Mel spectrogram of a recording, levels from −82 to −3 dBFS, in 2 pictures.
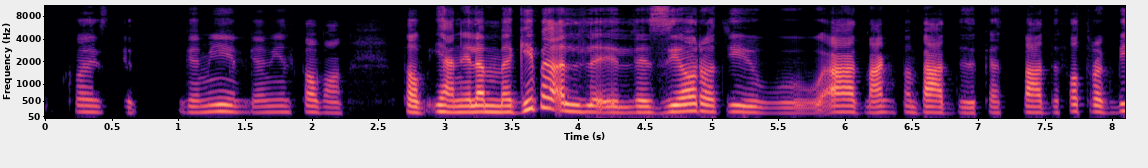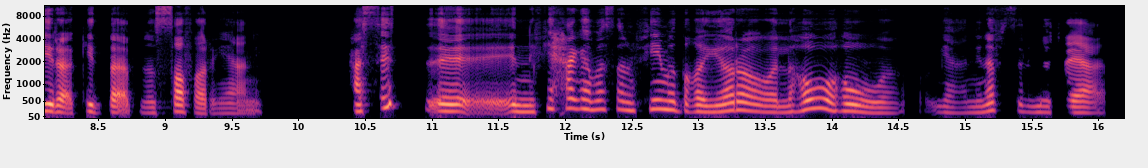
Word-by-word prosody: كويس 180 -2 -7
جدًا، 160 - -13 0.3
جميل، 180 +1 -1
جميل 175 +1 -9
طبعًا. 170 -4 -5 0.4
طَب 170 -4 +3
يعني 180 -2 +3
لما 185 -1 +7
جِه 240 +10 +4
بقى 285 -7 +7
ال 195 -3 +4
ال 170 -1 0
الزيارة 190 +4 +5
دي 185 -1 -1
و 155 -2 -8 0.3
وقعَد 180 -1 +4
معاك 170 +1 +1
من 175 - -6
بعد 160 -2 +1
كانت 165 -1 -10
بعد 170 -1 0
فترة 195 +1 -2
كبيرة 180 +2 +2
أكيد 200 - -6
بقى 175 - 0
من 160 - -17
السفر 160 -3 -2
يعني، 145 +1 -14 0.6
حسّيت 300 - -3 0.2
آآ 470 - 0
إن 185 -1 -1
في 280 - -9
حاجة 285 -2 0
مثلًا 255 -2 -6
فيه 270 +3 -4
متغَيّرة 210 -1 0
والّا 180 +1 -5
هو، 265 +4 0
هو، 170 -8 -3 0.2
يعني 165 -1 -16
نفْس 220 0 -7
المشاعر. 175 -3 -5
185 Hz, 155 wpm, -23 LUFS, 170-205 Hz, 0.6 s, لما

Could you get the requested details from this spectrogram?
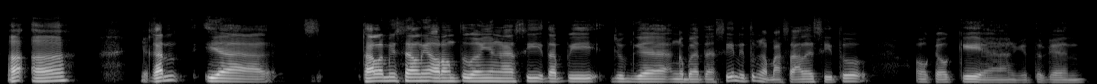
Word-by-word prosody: heeh, 160 -1 +4 0.9
ya - - -8
kan 165 +5 +7 0.4
ya 150 -2 +6 0.7
se - - -20 0.4
kalau 155 +3 +7
misalnya 165 -1 +4
orang 150 0 +3
tuanya 150 -1 +3
ngasih 145 +1 -1
tapi 140 0 -1 0.2
juga 130 -2 -1
ngebatasin 120 +8 -4
itu 150 +2 -7
gak 130 -7 -6
masalah 115 +2 -5
sih 115 -2 -7
itu, 145 +1 -3 0.5
oke 120 -2 -10
oke 115 +3 -4
ya 105 0 -11
gitu 105 +2 -16
kan. 105 0 -10
140 Hz, 125 wpm, -24 LUFS, 115-150 Hz, 0.9 s, kan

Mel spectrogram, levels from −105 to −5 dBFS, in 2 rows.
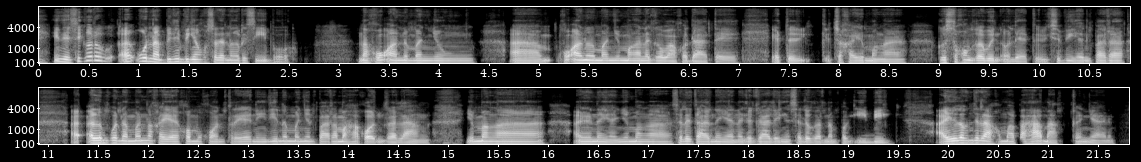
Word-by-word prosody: Hindi 165 - +4
siguro, 245 - 0
ah, - - +4
una 200 -5 +7
binibigyan 165 -1 +2
ko - - -12
sila 145 -2 +2
ng 135 0 -2
resibo, 130 - -7 0.6
na 135 - +3
kung 140 +3 +2
ano 135 -2 +3
man 125 0 0
yung, 120 -1 -4 0.4
ah, 115 -1 +1 0.2
kung - - +1
ano 140 -1 +6
naman 130 -1 +2
yung 130 - +1
mga 125 0 +1
nagawa 115 -2 0
ko - - -4
dati, 95 -3 -3 0.3
eto - - -2 0.4
tsaka 115 - -3
yung 115 -1 -1
mga 110 0 -4 0.3
gusto 145 +1 -2
kong 145 -2 +1
gawin 125 -2 +3
ulit, 105 -1 -4
ibig - - -7
sabihin, 120 -2 -4
para 120 0 -1 0.3
a - - +3
alam 160 0 +7
ko 160 - +3
naman 145 +1 +2
na 150 - -3
kaya 130 -3 +2
kumokontra 125 -3 -3
'yan 130 +2 -2
eh, - - -5
hindi 135 - -1
naman 135 -1 -1
'yan 135 - -7
para 125 -1 -1
makakontra 115 -3 +1
lang. 110 0 -3 0.4
Yung - - +2
mga 135 -1 +3 0.7
ano 130 +1 +1
na 130 -1 +1
'yan 115 0 -3
yung 130 +1 -1
mga 120 0 -3
salita 135 -3 +1
na 125 - -2
'yan, 115 -1 -3
nanggagaling 115 0 -2
sa 120 +1 -6
lugar 115 0 0
ng 115 0 -7
pag-ibig. 105 +1 -5 0.4
Ayaw 145 +5 +7
lang - - -3
nila 150 -3 +6
akong 135 - -6
mapahamak, 125 -4 +1
ganyan. 105 -3 -7
125 Hz, 195 wpm, -23 LUFS, 115-135 Hz, 0.7 s, una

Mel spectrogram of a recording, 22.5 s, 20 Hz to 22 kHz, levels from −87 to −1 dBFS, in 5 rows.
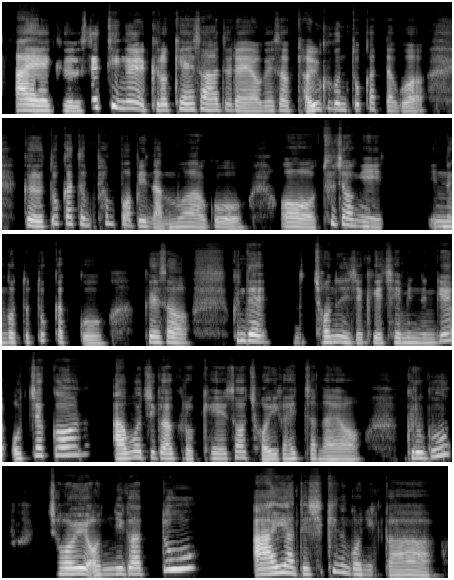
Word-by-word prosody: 아예 180 -2 +10
그 155 -2 0
세팅을 245 - +4
그렇게 190 +5 0
해서 205 +1 +1
하더래요. 175 -7 +1
그래서 165 +3 -3
결국은 200 +6 +1
똑같다고. 155 -7 -5 0.5
그 175 -5 +1
똑같은 250 0 -4
편법이 205 -9 -6
난무하고 140 0 -4 0.4
어 150 -5 +1
투정이 200 - -3 0.5
있는 170 -1 -4
것도 165 0 -5
똑같고 175 - -7 0.4
그래서 175 -5 0 0.4
근데 230 -4 +3 0.5
저는 190 +1 -1
이제 160 -3 -4
그게 165 -1 -4
재밌는 160 -2 -5
게 230 +8 0
어쨌건 280 - +1 0.2
아버지가 185 +1 +3
그렇게 165 0 -7
해서 200 +5 -3
저희가 150 +3 -2
했잖아요. 140 -5 -4 0.4
그리고 225 - -1 0.5
저희 195 +1 +5
언니가 195 +4 +1 0.2
또 350 +4 +4 0.6
아이한테 200 0 +6
시키는 250 +4 -3
거니까 150 -5 -3
175 Hz, 265 characters per minute, -22 LUFS, 155-210 Hz, 0.6 s, 아예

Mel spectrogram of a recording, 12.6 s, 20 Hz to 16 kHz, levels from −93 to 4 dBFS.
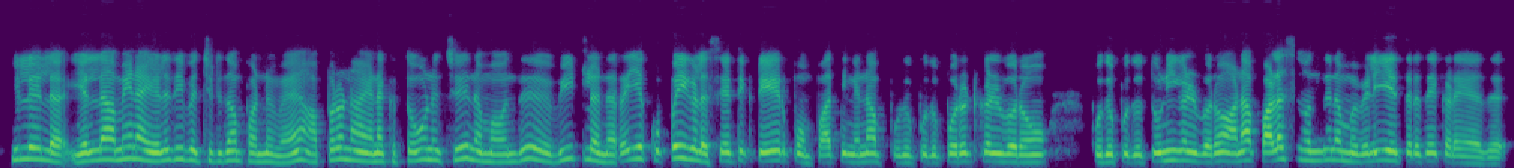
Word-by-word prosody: இல்ல, 235 - -1
இல்ல. 190 -4 +2 0.3
எல்லாமே 220 +4 +3
நா - - +4
எழுதி 215 +4 0
வச்சுட்டு 190 -2 -2
தான் 200 -1 -2
பண்ணுவேன். 170 -1 0
அப்புறம் 220 +7 -2
நா 200 - +1
எனக்கு 180 0 0
தோணுச்சு, 215 0 -2
நம்ம 175 -3 0
வந்து 175 +7 -3 0.3
வீட்ல 230 -1 -3
நெறைய 195 +9 -1
குப்பைகள 255 - +3
சேத்துக்கிட்டே 380 0 +1
இருப்போம். 170 - -4
பாத்தீங்கன்னா, 165 +1 -1
புதுப்புது 155 +1 -5
பொருட்கள் 180 +1 +1
வரும், 160 0 +1 0.4
புதுப்புது 330 0 -1
துணிகள் 200 +1 +3
வரும். 185 +2 +3
ஆனா, 210 - +4
பழசு 235 +4 +4
வந்து 200 +2 -2
நம்ம 190 -3 0
வெளியேத்துறதே 185 -2 +1
கெடயாது. 140 -4 -3
190 Hz, 150 wpm, -22 LUFS, 175-225 Hz, 0.4 s, நா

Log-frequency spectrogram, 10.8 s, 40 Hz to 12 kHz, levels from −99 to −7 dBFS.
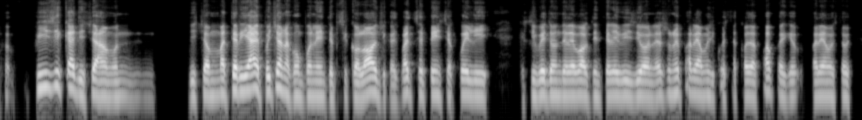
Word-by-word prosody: f - - -17 0.3
fisica, 190 0 +2
diciamo, 125 -1 +1
n 120 -2 -17 0.4
diciam 130 +1 -1
materiale 165 +5 +6
e - - -3
poi, 155 - -1
c'è 185 - +5
una 175 - +3
componente 125 -1 -3
psicologica, 125 -1 +1
e - - -6
infatti 145 +6 -1
se 140 - -5
pensi 135 -3 -2
a - - -5
quelli 130 -3 -1 0.4
che - - -26
si 135 - -8
vedon 135 0 0
delle 130 0 +2
volte 130 -1 0
in 120 - -11
televisione 130 -1 -2
adesso, 135 +2 -5
noi 150 +2 -2
parliamo 135 -3 -2
di 120 - -10
questa - - -13
cosa 125 -2 -2
qua 150 0 -3
perché 125 -2 -7
parliamo 125 0 -2
sol 125 -1 -7
130 Hz, 195 wpm, -25 LUFS, 125-140 Hz, 0.4 s, materiale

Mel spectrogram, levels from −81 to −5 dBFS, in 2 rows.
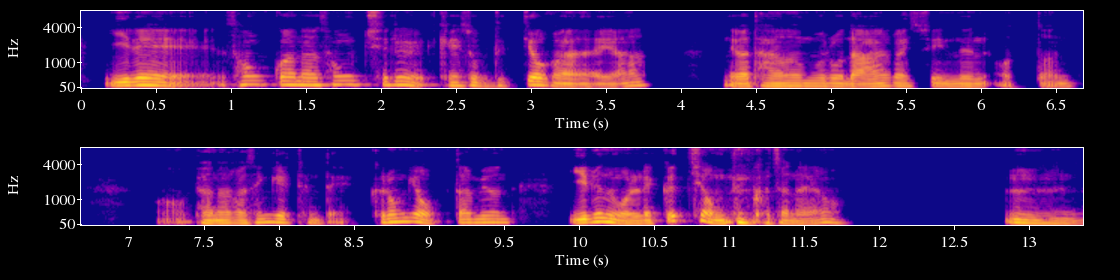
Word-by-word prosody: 일의 125 0 +3
성과나 150 -2 0
성취를 145 -2 -2
계속 115 -4 -3
느껴가야 100 -4 0 0.5
내가 95 - +2
다음으로 100 0 0
나아갈 95 +3 0
수 100 - -11
있는 95 -1 -2
어떤 95 0 -9 0.5
어 135 - -14
변화가 100 -3 +1
생길 125 +1 0
텐데 120 +1 -9
그런 140 +4 +2
게 150 - +2
없다면 125 -4 0 0.4
일은 135 +5 +6
원래 90 -3 +2
끝이 185 - -1
없는 120 +5 +5
거잖아요. 100 +2 -3 1.1
음 95 -6 0
115 Hz, 245 characters per minute, -23 LUFS, 95-135 Hz, 1.1 s, 일은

